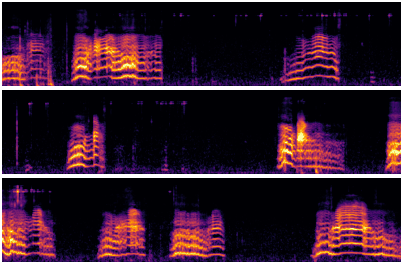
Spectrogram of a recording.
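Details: Domestic cat indoors making odd, drawn-out meows and yowls, about nine harmonic calls of half a second to a second each, some rising then falling, separated by short silences with faint clicks and rustles between.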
